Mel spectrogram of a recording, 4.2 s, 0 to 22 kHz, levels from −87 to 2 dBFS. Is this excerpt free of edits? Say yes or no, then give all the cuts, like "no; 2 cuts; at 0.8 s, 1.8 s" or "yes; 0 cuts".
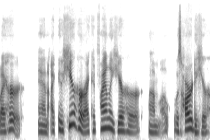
yes; 0 cuts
